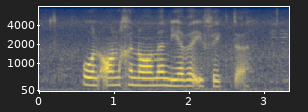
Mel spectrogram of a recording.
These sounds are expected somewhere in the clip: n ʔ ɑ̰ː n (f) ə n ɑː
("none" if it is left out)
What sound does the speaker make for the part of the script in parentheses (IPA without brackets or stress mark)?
χ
